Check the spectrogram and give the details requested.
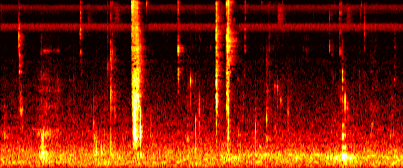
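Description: Close-up mouth sounds of eating fish by hand: chewing, sucking and biting at a piece of fish, with scattered sharp smacks and clicks, the loudest about two and a half seconds in.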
